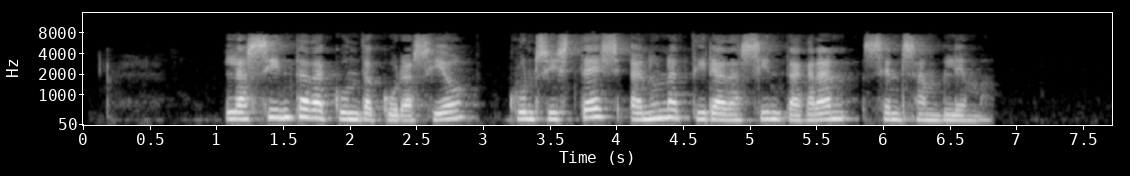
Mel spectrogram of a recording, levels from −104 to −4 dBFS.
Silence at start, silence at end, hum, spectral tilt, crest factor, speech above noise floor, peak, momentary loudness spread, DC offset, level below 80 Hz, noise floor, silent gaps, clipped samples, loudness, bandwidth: 1.05 s; 0.9 s; none; -5 dB/octave; 18 dB; 64 dB; -4 dBFS; 10 LU; under 0.1%; -64 dBFS; -83 dBFS; none; under 0.1%; -20 LUFS; 8 kHz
